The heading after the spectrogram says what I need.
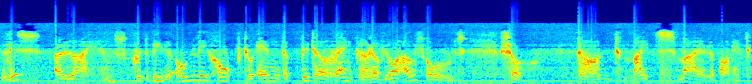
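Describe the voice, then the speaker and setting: An actor playing a kindly, teasing older friar in a classical radio drama, with an expressive, avuncular delivery. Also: male voice, a little high, unhurried. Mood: grave, hopeful. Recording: muffled, noisy old radio broadcast recording.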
